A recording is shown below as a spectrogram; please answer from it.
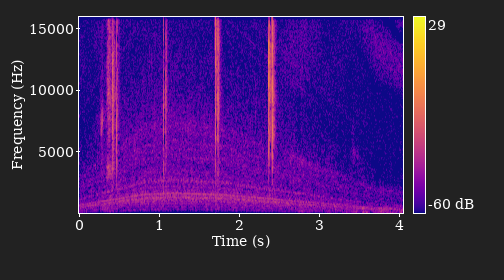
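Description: Near silence: faint room tone with a distant pitched hum that rises and then slowly falls over a few seconds, and a few faint clicks.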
